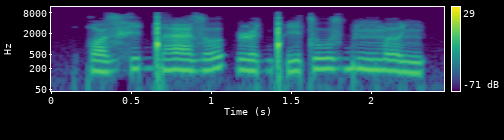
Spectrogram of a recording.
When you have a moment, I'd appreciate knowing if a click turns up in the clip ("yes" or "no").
yes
